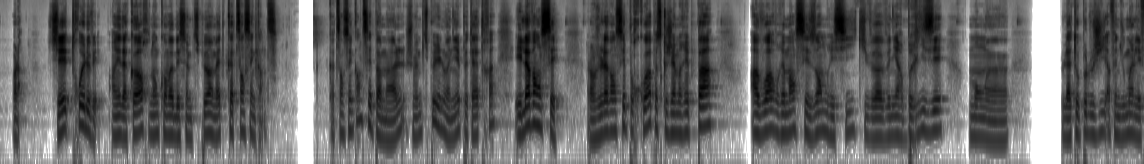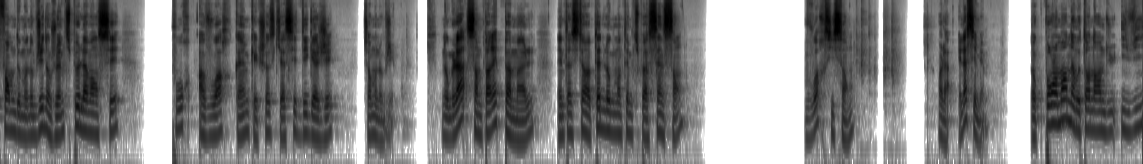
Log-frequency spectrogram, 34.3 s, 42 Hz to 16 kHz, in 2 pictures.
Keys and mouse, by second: 2.0-4.3 drag, 7.1-7.7 middle drag, 8.0-8.6 middle drag, 10.5-10.8 middle drag, 14.3-15.3 middle drag, 15.5 middle drag, 16.1 shift+middle drag, 19.9-21.3 middle drag, 24.5-24.9 shift+middle drag, 25.8-27.4 drag, 29.3-31.3 drag, 32.3 shift+drag.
